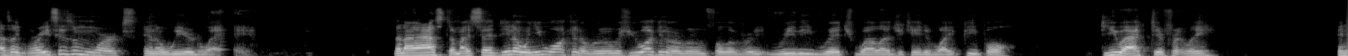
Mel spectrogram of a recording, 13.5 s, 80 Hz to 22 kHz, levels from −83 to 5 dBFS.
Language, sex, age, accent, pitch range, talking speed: English, male, 40-59, American, 135-175 Hz, 180 wpm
